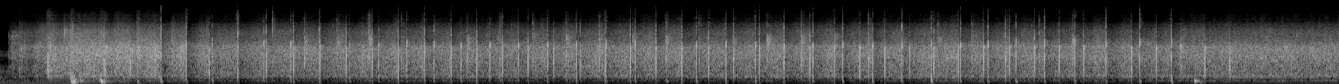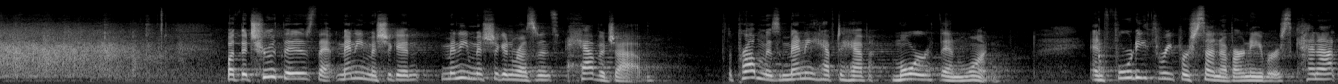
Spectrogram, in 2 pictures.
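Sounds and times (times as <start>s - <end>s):
crowd applause: 0.0s - 15.5s
speech: 15.7s - 20.0s, 20.8s - 23.4s, 24.3s - 26.7s.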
